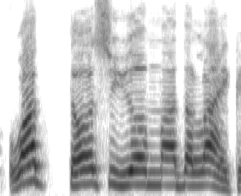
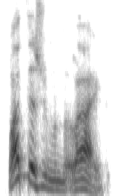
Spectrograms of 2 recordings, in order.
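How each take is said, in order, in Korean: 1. 강하고 센 억양으로 세게 말했어요. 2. 부드럽고 약하게, 거의 안 들릴 만큼 말했어요. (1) "이건 삼 일 안 굶은 거예요" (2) "삼 일 굶으면 어떻게 하나? ... 아예 안 들려버려. 그러니까 부드럽게 하라는 얘기예요"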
